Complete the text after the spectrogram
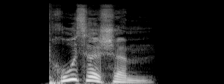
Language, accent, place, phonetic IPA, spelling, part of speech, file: German, Germany, Berlin, [ˈpʁuːsɪʃm̩], prußischem, adjective, De-prußischem.ogg
- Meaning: strong dative masculine/neuter singular of prußisch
